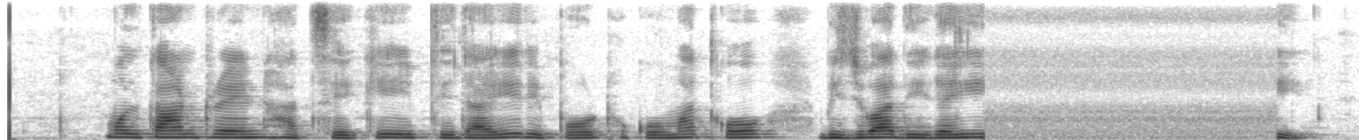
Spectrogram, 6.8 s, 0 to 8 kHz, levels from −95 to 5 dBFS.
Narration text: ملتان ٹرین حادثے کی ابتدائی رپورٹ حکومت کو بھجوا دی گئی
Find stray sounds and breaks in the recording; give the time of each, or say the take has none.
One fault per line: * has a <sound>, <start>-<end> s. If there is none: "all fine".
all fine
